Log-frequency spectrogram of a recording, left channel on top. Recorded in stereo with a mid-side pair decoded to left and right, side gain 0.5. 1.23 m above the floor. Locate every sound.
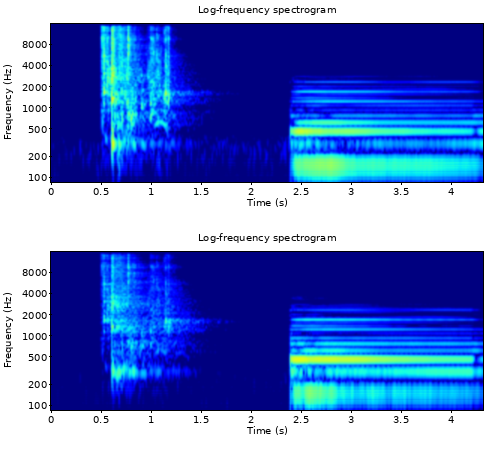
0.5 s a splash: 60° left, 0.6 m
2.4 s a piano: 45° right, 3 m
